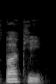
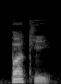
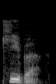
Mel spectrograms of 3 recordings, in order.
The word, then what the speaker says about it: Bucky: My name is Bucky. Bucky, not Ka. Don't pronounce other people's names wrong.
